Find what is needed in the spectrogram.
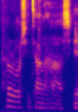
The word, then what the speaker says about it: Hiroshi Tanahashi: Hiroshi Tanahashi.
